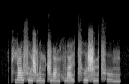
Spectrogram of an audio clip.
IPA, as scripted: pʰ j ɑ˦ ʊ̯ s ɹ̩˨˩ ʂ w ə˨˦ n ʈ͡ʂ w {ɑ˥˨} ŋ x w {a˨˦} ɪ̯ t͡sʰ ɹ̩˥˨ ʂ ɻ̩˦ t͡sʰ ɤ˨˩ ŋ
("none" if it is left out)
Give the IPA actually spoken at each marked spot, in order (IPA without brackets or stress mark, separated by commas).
ɑ˨˦, a˨˩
